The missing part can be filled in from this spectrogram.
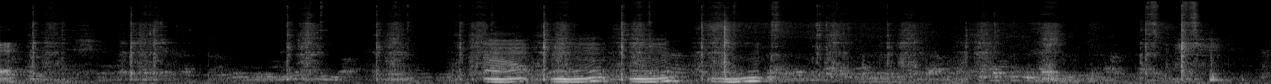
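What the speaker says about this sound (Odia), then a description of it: "ଦେଖ ପିଆଜ କଟା ଯାଉଛି ମାଲିକେ" Onions being cut in a home kitchen give a string of sharp knife taps and scrapes, clustered irregularly, mixed with light clatter of utensils while a voice talks over them.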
